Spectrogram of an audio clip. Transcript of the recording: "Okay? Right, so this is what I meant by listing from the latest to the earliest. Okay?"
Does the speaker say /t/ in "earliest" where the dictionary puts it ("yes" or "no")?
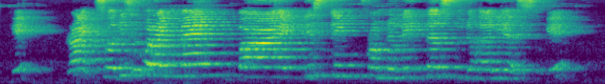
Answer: no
